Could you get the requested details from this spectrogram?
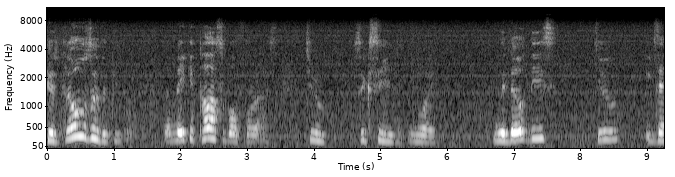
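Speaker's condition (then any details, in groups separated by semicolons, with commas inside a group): Cerebral palsy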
